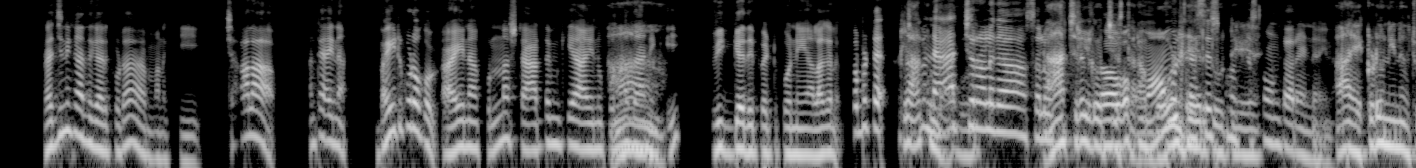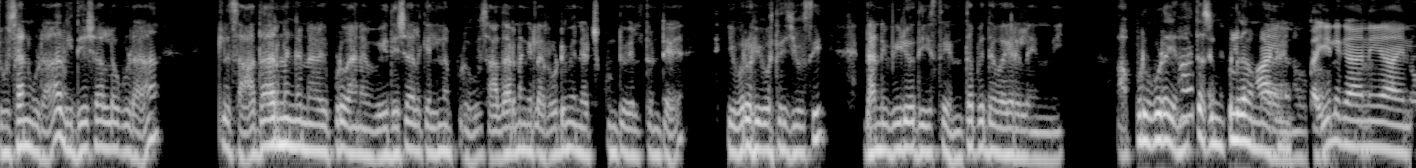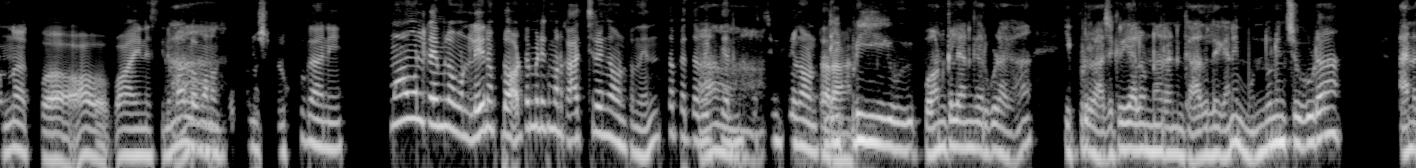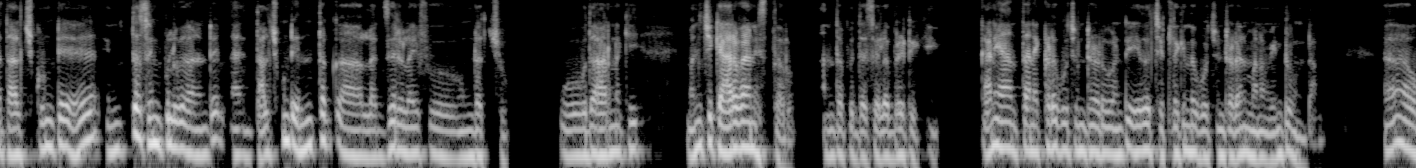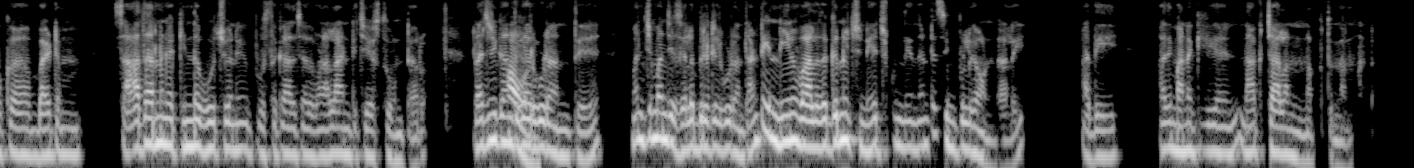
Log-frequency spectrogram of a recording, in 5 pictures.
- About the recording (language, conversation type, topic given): Telugu, podcast, మీ సంస్కృతి మీ వ్యక్తిగత శైలిపై ఎలా ప్రభావం చూపిందని మీరు భావిస్తారు?
- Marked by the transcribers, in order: stressed: "చాలా"; in English: "స్టార్డమ్‌కి"; in English: "విగ్"; in English: "నేచురల్‌గా"; in English: "నేచురల్‌గా"; in English: "డ్రెస్"; in English: "బోల్డ్ హెయిర్"; tapping; laughing while speaking: "ఎవరో యువతి చూసి"; in English: "వైరల్"; in English: "సింపుల్‌గా"; in English: "స్టైల్‌గాని"; in English: "ఆటోమేటిక్‌గా"; in English: "సింపుల్‌గా"; in English: "సింపుల్‌గా"; in English: "లగ్జరీ లైఫ్"; in English: "కరేవాన్"; in English: "సెలబ్రిటీకి"; in English: "సెలబ్రిటీలు"; in English: "సింపుల్‌గా"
